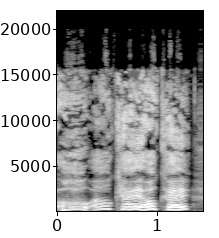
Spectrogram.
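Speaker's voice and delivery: high, light okays; naive okay. Retold or imitated. Newcomer naively reassured, high and light. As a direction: sound easily convinced.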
